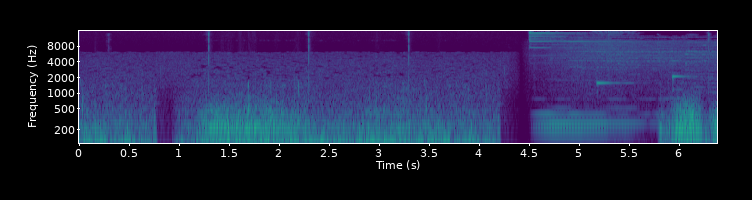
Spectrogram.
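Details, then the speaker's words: Normal vesicular breath sounds over the lung fields on chest auscultation: soft, low, rustling breathing with a brief musical interruption. "you should also hear Branko vesicular sounds over the main bronchi and vesicular sounds over the rest of the lung fields"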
